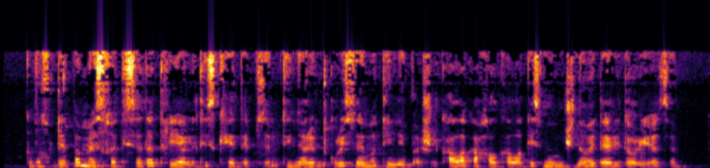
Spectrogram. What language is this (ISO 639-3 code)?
kat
